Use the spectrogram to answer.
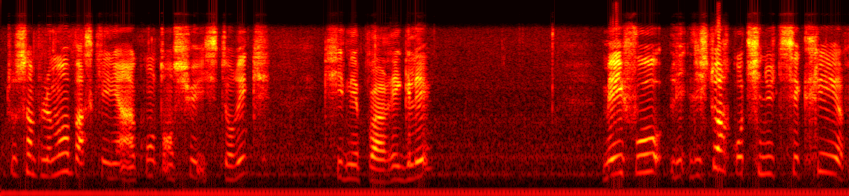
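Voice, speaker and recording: A woman, giving an informal, emphatic opinion monologue to viewers, often halting and repeating phrases to drive a point home. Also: on the high side, bright, forceful tone. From France. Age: 40s. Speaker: vlogger addressing viewers. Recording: muffled lo-fi audio with faint noise.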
